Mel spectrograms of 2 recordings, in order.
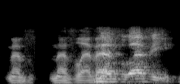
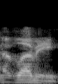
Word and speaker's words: Mevlevi: I didn't know that you were more formally involved with the, help me pronounce it right, Mevlevi. Yeah. – Mevlevi, yeah.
